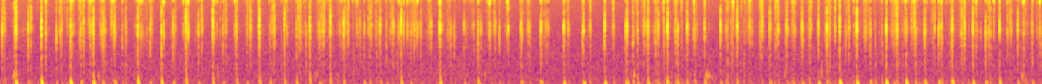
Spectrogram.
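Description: Fingertips and nails tap and scratch the red textured cloth cover and spine edge of a small, solid hardcover book. The result is a quiet, rapid, steady stream of dry taps that carry a dull low thump and a bright scratchy click, each dying away almost instantly with no ring.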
